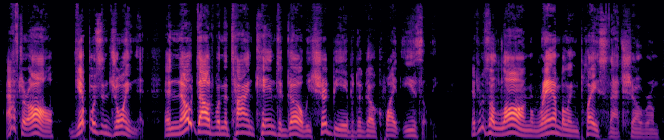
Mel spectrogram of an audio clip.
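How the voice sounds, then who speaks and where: A man giving a dramatized audiobook narration, theatrical and expressive, with deliberate phrasing. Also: mid-range voice, no room sound, clean studio sound. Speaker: narrator of short story.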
